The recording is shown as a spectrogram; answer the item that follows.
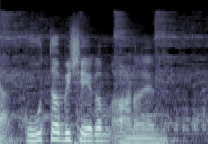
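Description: A man's voice talking, with music underneath.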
